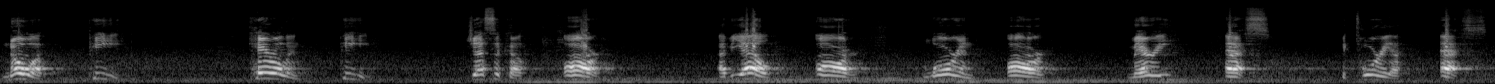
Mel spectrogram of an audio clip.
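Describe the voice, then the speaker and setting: High-voiced man reading names, slow and distant. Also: lively intonation, darkish tone, breathy edge. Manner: slow, measured, somber. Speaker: rally speaker. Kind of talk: solemn reading of victims' names. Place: outdoor rally. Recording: voice distant from the mic.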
